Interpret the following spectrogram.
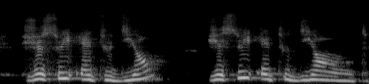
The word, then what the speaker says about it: étudiante: Mire que si es masculino, va la pronunciación hasta acá. Je suis étudiant, pero si es femenino, la T suena, no la E, la T.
